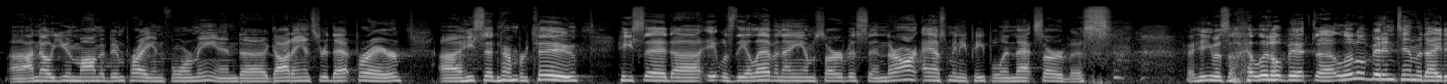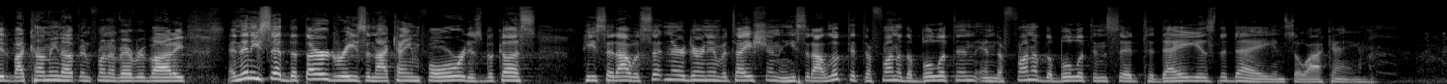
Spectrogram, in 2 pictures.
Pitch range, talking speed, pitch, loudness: 160-190 Hz, 210 wpm, 175 Hz, -22 LUFS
